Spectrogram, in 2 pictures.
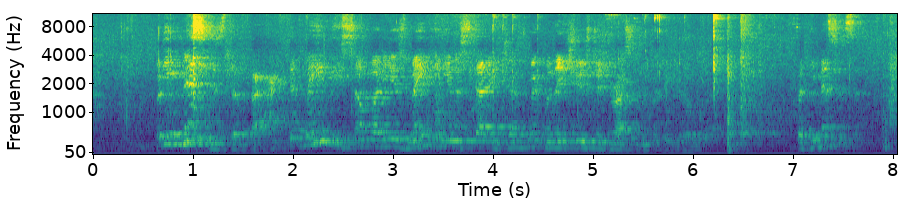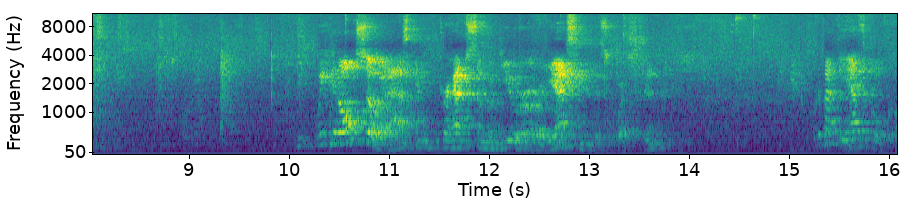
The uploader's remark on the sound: best quality audio available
